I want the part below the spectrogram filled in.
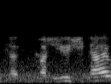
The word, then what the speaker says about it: Kosciuszko: And then we did a walk from Thredbo up to top of Kosciuszko, was the correct wording, I believe, correct pronunciation.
